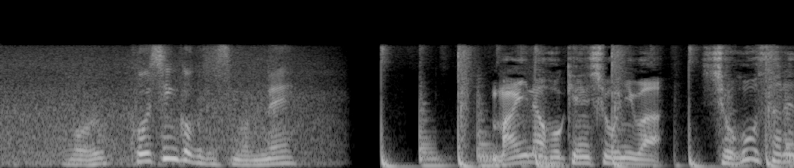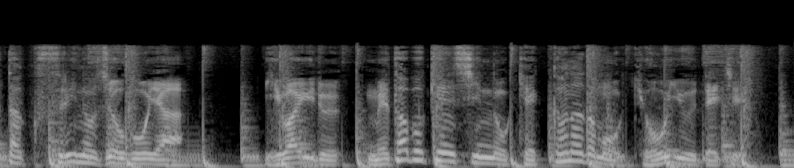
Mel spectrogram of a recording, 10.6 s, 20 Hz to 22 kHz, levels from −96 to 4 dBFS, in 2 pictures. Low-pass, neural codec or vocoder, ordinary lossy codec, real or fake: 7.2 kHz; none; AAC, 48 kbps; real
